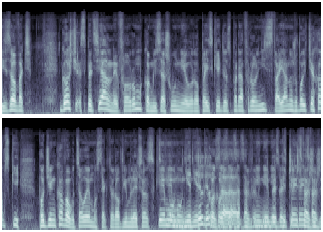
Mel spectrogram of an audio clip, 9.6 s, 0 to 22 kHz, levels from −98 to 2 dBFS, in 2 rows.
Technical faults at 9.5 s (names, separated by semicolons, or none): doubled audio track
